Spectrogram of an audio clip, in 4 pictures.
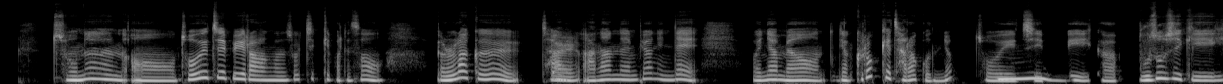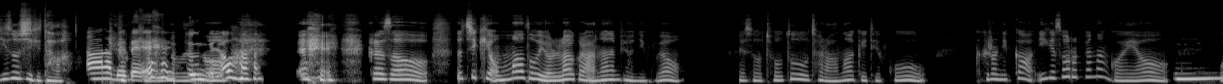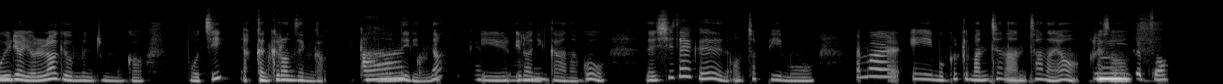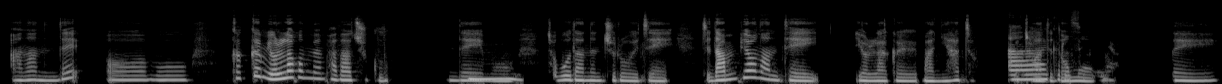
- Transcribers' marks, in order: laughing while speaking: "희소식이다"; tapping; laughing while speaking: "예"; laugh
- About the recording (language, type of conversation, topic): Korean, podcast, 시댁과 처가와는 어느 정도 거리를 두는 게 좋을까요?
